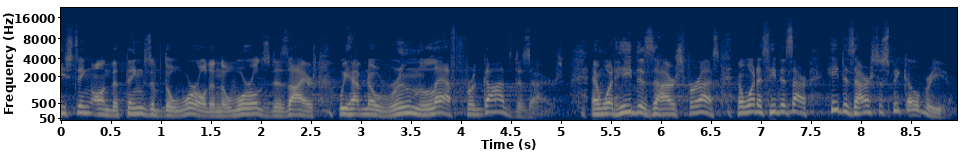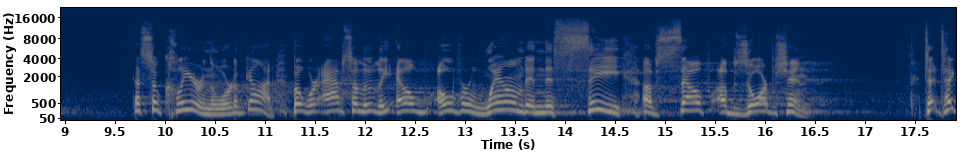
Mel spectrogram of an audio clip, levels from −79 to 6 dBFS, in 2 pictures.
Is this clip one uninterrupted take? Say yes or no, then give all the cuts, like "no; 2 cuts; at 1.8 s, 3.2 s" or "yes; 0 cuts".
yes; 0 cuts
